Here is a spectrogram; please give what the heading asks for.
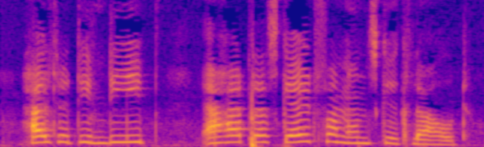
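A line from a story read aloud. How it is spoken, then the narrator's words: Call. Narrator (German): rief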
